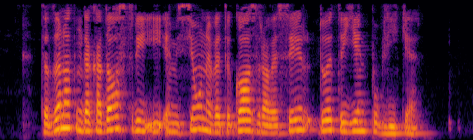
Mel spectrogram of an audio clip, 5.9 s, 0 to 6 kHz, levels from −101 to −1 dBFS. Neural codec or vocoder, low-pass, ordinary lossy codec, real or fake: none; 5.4 kHz; AAC, 48 kbps; real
